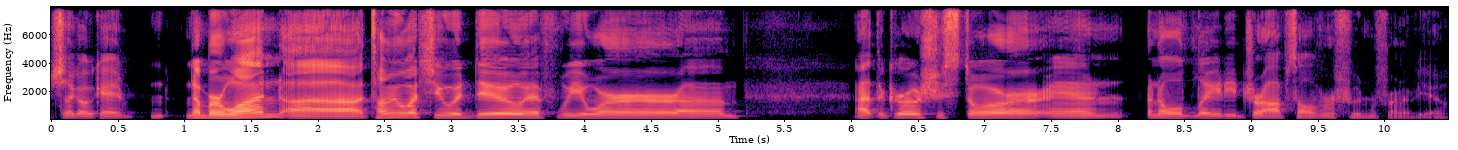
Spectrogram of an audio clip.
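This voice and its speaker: Here a man has a plain, everyday voice at a medium pitch with ordinary pitch variation. He goes at a fairly slow pace on a very clean recording with a silent background. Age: 30s. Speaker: podcast co-host. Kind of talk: casual chat.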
